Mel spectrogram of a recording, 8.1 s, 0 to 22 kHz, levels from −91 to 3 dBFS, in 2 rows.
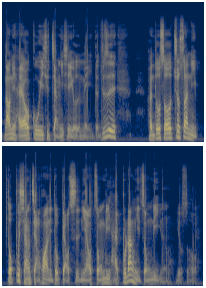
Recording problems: none

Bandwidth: 18 kHz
